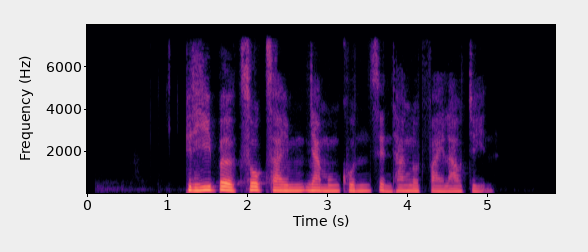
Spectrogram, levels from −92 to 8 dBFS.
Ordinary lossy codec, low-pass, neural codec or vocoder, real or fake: AAC, 48 kbps; 7.2 kHz; codec, 16 kHz in and 24 kHz out, 1 kbps, XY-Tokenizer; fake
